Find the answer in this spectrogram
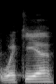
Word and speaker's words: Wikia: I pronounce it Wikia because it's a wiki.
